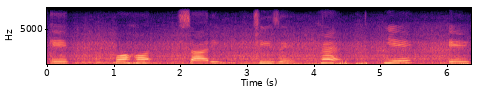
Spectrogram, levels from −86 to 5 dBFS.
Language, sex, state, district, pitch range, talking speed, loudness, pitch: Hindi, female, Chandigarh, Chandigarh, 225-260 Hz, 65 wpm, -16 LUFS, 250 Hz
